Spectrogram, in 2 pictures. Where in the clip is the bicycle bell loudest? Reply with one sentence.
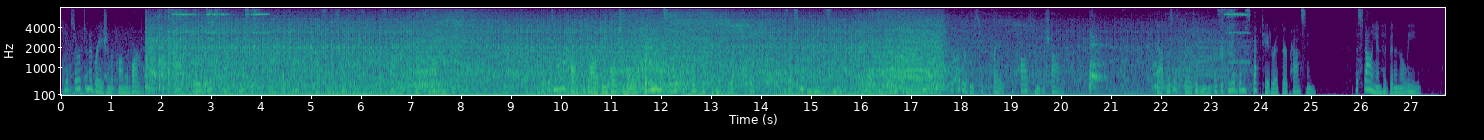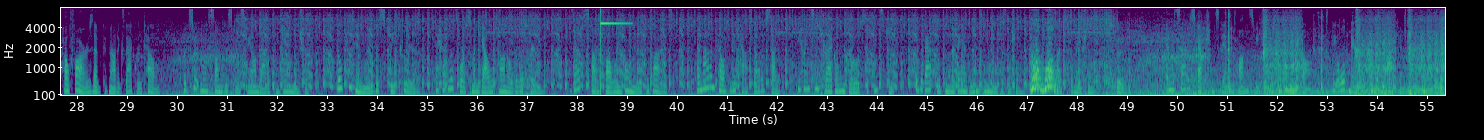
The loudest moment of the bicycle bell is at 39 seconds.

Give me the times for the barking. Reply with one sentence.
You can hear the barking from 20.6 to 22.1 s and from 45.9 to 47.7 s.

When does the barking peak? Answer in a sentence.
The loudest moment of the barking is at 47 seconds.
